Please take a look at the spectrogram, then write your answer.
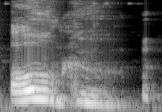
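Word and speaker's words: Ulgu: It's not oogity boogity. It's Olgu.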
